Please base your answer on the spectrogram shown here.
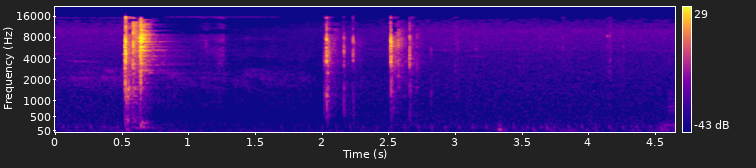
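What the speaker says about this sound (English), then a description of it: "No idea where that fourth shot just went." A BSA Scorpion .22 air pistol fires three sharp, snappy shots close by, one followed by two in quick succession, each a brief crack over a quiet background.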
